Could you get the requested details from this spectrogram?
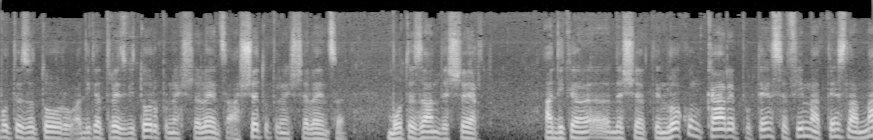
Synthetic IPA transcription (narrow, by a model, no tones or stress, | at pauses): bot̪ezət̪oɾua̰d̪ikət̪ɾezvit̪oɾupɾinekst͡ʃelent̪sə̰a̰ʃet̪upɾinekst͡ʃelent̪sə̰bot̪ezaɨnd̪eʃert̪ | ad̪ikəɨ̰nd̪eʃert̪ɨnlokuɨŋkaɾe̞put̪emsəfimat̪e̞nt̪s̬ʲlama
